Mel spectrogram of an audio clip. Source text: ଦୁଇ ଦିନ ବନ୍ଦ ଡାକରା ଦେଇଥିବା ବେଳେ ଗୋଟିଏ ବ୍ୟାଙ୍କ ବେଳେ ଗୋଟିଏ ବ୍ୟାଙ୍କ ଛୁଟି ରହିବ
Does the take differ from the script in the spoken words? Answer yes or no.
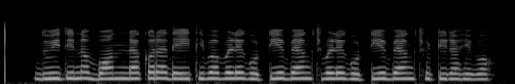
no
